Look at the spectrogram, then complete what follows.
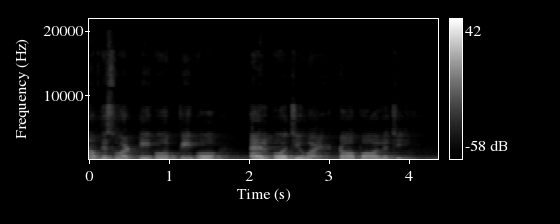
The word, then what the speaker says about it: topology: Now let's see first in the beginning what is the pronunciation of this word, TOPOLOGY, topology. Now let's break it, TO space Pol space OG, topology, ना कि पोलोजी।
